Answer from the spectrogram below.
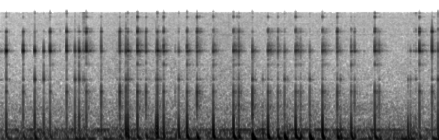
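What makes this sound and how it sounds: Short fingernails and fingertips tap and scratch the surface of a small, round, white ceramic coaster, solid and flat, held in one hand close to the mic. A quick, uneven run of sharp, bright clicks and clinks comes with no ring, over a low scratchy rustle.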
